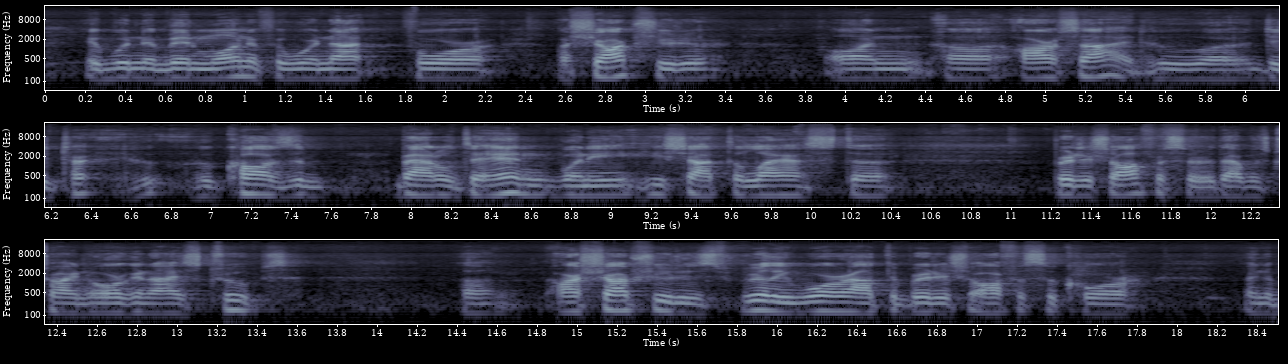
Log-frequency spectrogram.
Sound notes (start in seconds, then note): none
